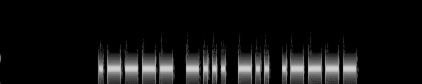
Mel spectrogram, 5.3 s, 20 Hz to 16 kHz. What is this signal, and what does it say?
Morse code, heard as a keyed tone, about 22 wpm, 700 Hz. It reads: 1BD1
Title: Four Challenging Letter-Number Combinations 22wpm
